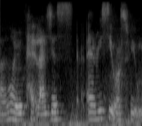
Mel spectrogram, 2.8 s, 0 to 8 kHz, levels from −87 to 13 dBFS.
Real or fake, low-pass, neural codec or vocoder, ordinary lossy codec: fake; 7.2 kHz; codec, 16 kHz, 2 kbps, X-Codec, HuBERT features, trained on balanced general audio; none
